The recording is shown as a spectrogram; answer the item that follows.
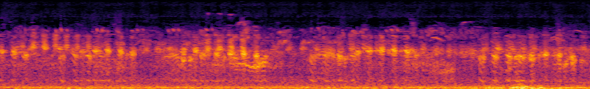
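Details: Lake frogs in a thick chorus, short pulsed croaks tumbling over one another at around four a second, over a continuous low rumble of background noise.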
